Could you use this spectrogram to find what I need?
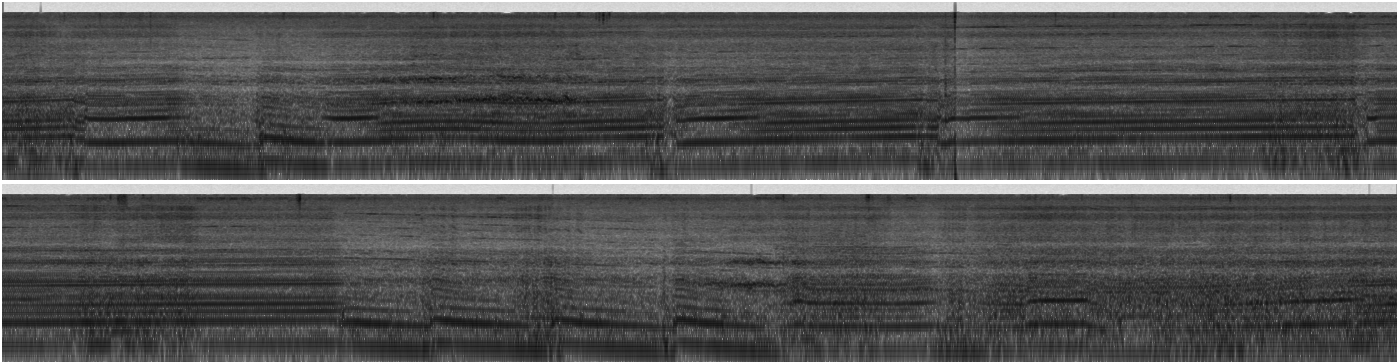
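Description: A racing car engine roars loudly, rising in pitch through each gear and dropping sharply at every gear change.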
